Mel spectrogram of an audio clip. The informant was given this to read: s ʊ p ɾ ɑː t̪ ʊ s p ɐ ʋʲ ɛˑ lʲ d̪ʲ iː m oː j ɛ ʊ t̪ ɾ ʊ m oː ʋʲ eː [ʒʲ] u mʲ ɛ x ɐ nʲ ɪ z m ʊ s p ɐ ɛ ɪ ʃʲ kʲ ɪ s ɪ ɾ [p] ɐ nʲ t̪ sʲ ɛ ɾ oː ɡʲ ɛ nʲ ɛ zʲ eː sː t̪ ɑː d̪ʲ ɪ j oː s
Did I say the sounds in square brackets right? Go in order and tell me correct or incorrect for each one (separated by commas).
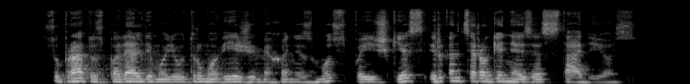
correct, incorrect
